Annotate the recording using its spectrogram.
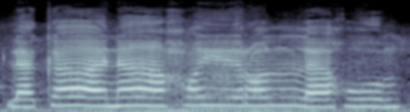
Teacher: Kemudian idgham bila gunnah, karena huruf ra berharakat fathah tanwin bertemu huruf lam bertanda tasydid, dibaca lebur tanpa dengung, bunyi tanwin hilang · Mad asli atau Mad Thobi'i karena huruf Kaf berharakat fathah bertemu Alif dan setelahnya tidak bertemu Hamzah sukun wakaf dan tasydid cara membacanya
